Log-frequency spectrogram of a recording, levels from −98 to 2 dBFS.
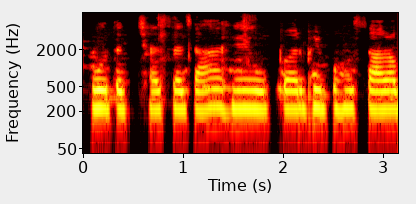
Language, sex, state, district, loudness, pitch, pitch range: Chhattisgarhi, female, Chhattisgarh, Jashpur, -26 LUFS, 220 Hz, 215-225 Hz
